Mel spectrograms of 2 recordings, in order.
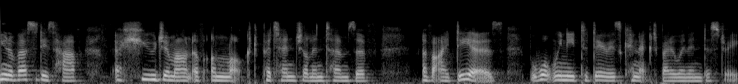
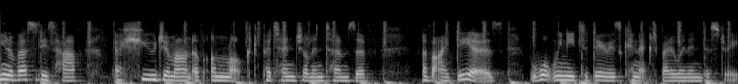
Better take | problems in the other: first | background sound (Drum kit); 10 dB below the speech

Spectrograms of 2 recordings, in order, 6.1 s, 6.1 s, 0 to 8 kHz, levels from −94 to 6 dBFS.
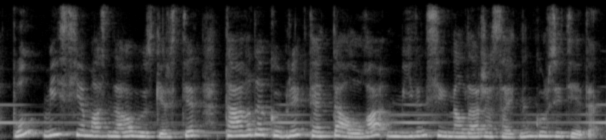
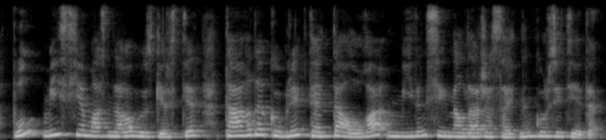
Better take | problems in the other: second | background sound (Wind instrument, woodwind instrument); 18 dB below the speech

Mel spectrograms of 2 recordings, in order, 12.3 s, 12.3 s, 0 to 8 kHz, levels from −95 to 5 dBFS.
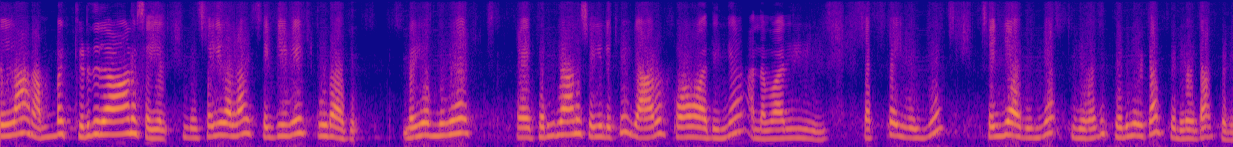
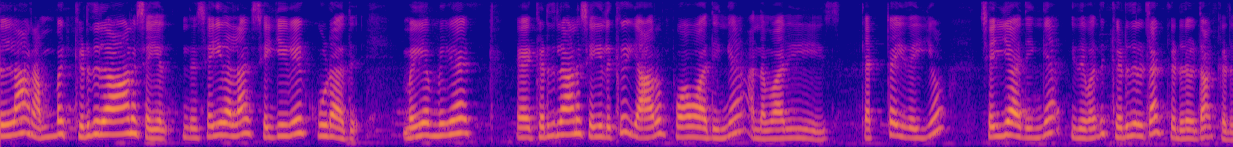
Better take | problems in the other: second | noise reduction (neural separator model SepFormer DNS4)

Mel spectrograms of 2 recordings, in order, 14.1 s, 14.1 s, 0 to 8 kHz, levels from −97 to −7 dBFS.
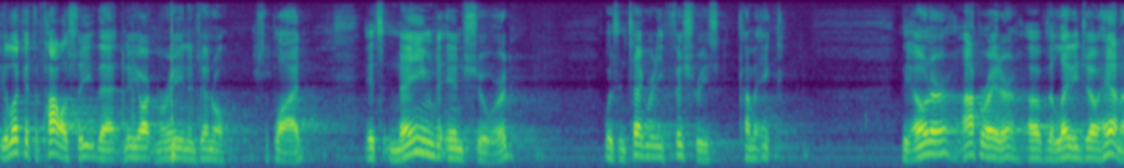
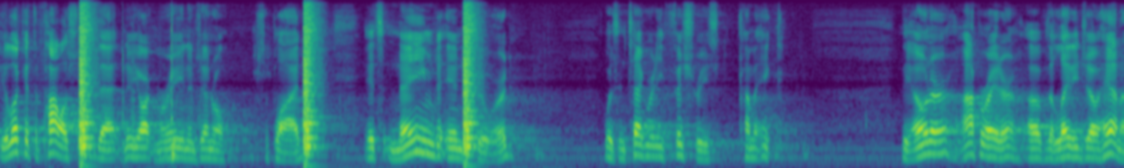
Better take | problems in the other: first | background sound (Snare drum); 4 dB above the speech

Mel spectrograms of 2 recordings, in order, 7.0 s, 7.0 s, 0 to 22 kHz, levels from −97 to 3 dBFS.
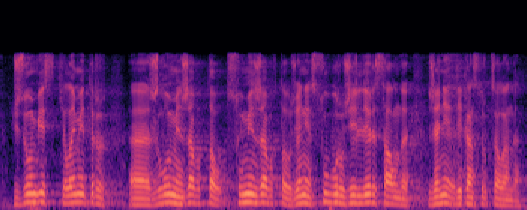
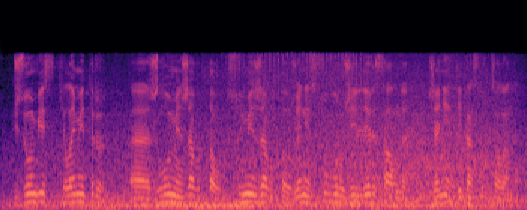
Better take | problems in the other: first | background sound (Bicycle); 2 dB below the speech

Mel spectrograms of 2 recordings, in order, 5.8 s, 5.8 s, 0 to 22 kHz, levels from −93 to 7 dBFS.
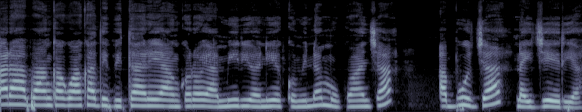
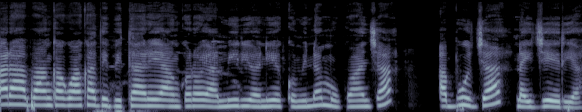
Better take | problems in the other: first | noise reduction (neural mask model RNNoise)

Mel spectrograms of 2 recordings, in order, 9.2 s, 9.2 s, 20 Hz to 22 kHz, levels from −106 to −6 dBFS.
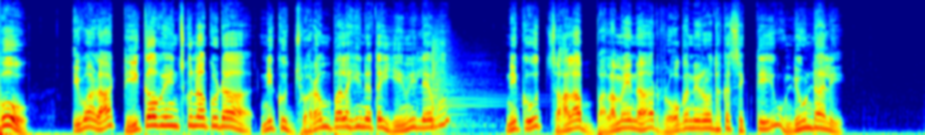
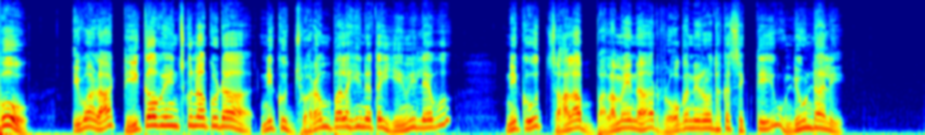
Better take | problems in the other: second | background sound (Snare drum); 20 dB below the speech

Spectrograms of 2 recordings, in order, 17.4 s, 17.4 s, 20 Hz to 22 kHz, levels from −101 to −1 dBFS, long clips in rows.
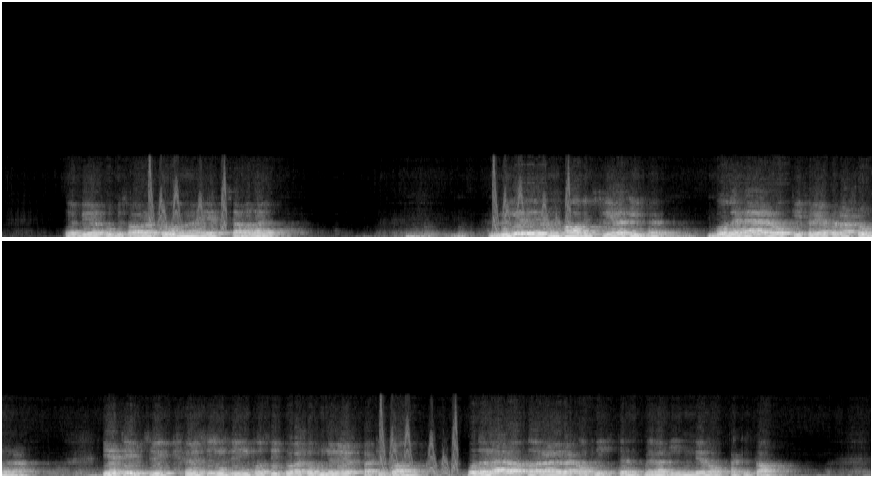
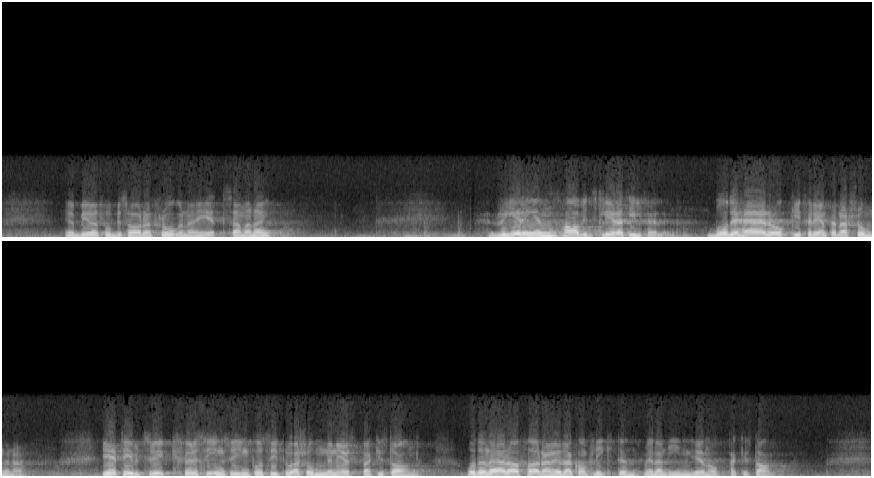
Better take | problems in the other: second | noise reduction (neural separator model SepFormer DNS4)

